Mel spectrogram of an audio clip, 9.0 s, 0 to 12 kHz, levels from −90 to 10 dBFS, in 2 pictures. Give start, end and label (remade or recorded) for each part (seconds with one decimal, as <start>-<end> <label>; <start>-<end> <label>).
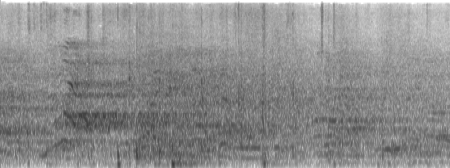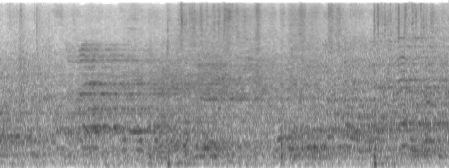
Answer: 0.0-5.1 recorded; 5.1-7.7 remade; 7.7-9.0 recorded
